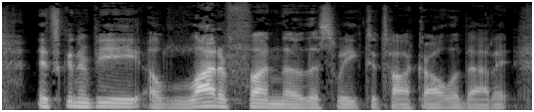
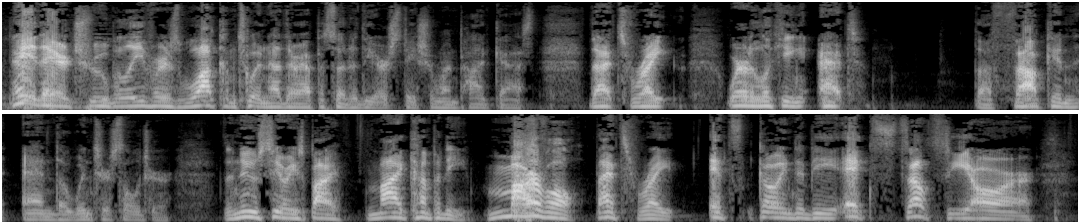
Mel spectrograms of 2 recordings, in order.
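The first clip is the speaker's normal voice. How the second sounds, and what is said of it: Imitates another person's voice. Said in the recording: “that's as long as I could do my Stan Lee imitation”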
